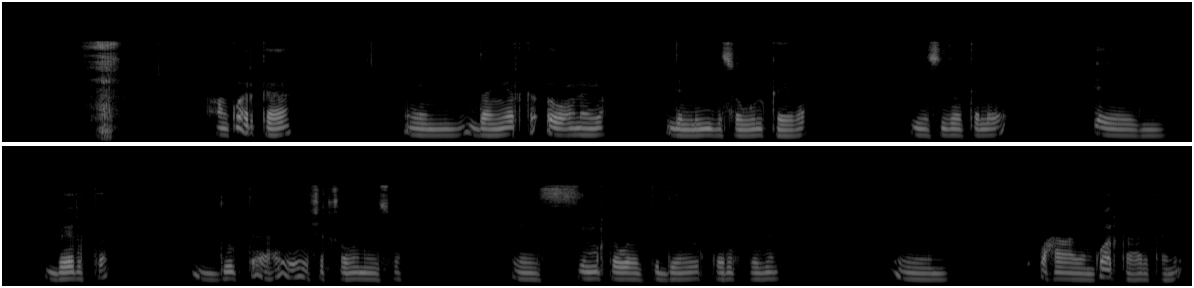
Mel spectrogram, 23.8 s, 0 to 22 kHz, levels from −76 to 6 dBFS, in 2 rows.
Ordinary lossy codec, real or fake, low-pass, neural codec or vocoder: none; real; none; none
